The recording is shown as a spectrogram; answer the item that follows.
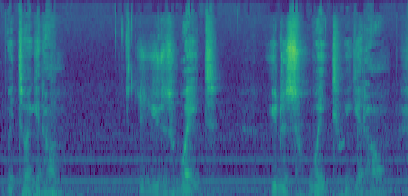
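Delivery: put-on whisper. Retelling how a mother warned a child when serious: imitating mom's whisper. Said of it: "she would just whisper".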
